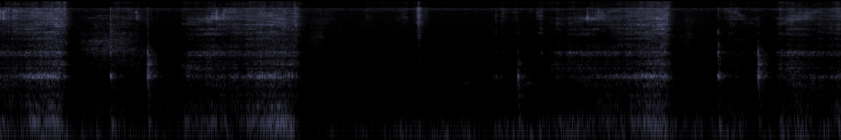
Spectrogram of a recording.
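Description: A hand file rasps decorative file work into a Case sodbuster knife, with steady repeated scraping strokes in a rhythmic back-and-forth pattern, close up and fairly quiet, with brief pauses between runs.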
